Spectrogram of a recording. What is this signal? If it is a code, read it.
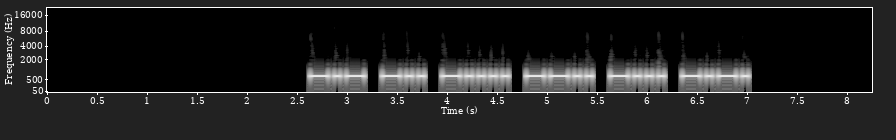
Morse code, heard as a keyed tone, about 20 wpm, 700 Hz. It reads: KD6ZBC
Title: USA Call Signs - 6 Characters - Repeated 3x - 20wpm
